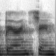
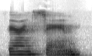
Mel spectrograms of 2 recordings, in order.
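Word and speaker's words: Berenstain: supposed to be said but it's Baron stain s a i n like that's not what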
